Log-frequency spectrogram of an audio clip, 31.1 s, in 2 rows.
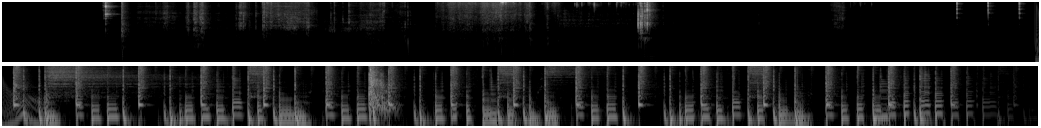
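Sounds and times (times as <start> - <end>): paper tearing and crinkling: 2.0 - 9.2, 12.4 - 13.1
faint rustles and clicks: 4.8 - 9.4.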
